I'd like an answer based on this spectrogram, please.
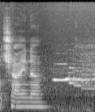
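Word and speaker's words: Qin: It was begun in the 200s BC by the Chin Dynasty and that's spelled Q I N but pronounced Chin.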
